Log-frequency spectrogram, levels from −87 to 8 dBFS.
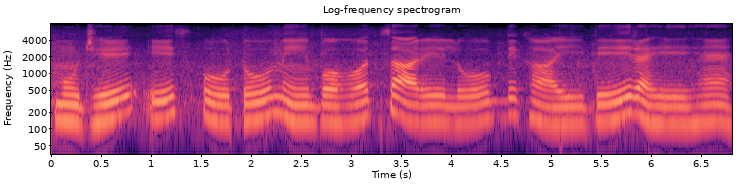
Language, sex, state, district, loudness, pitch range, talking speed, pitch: Hindi, male, Madhya Pradesh, Katni, -17 LUFS, 130-155 Hz, 95 wpm, 135 Hz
